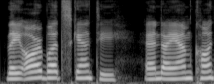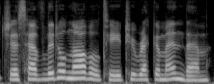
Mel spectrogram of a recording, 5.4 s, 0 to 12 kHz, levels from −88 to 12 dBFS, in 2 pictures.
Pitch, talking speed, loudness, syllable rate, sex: 215 Hz, 155 wpm, -16 LUFS, 4.4 syllables/s, female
